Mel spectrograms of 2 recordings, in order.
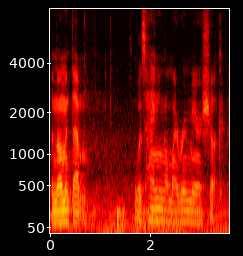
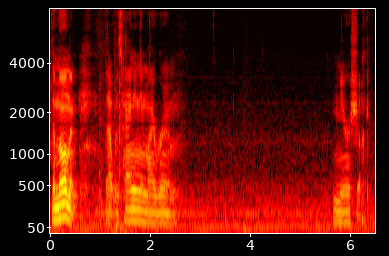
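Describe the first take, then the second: First: Said in the usual way. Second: Loud "The moment", then a break after "room"; misplaced emphasis. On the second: Real, not acted. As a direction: read "Mirror shook" cut off as its own sentence. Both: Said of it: "didn't put the emphasis on the wrong syllable".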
